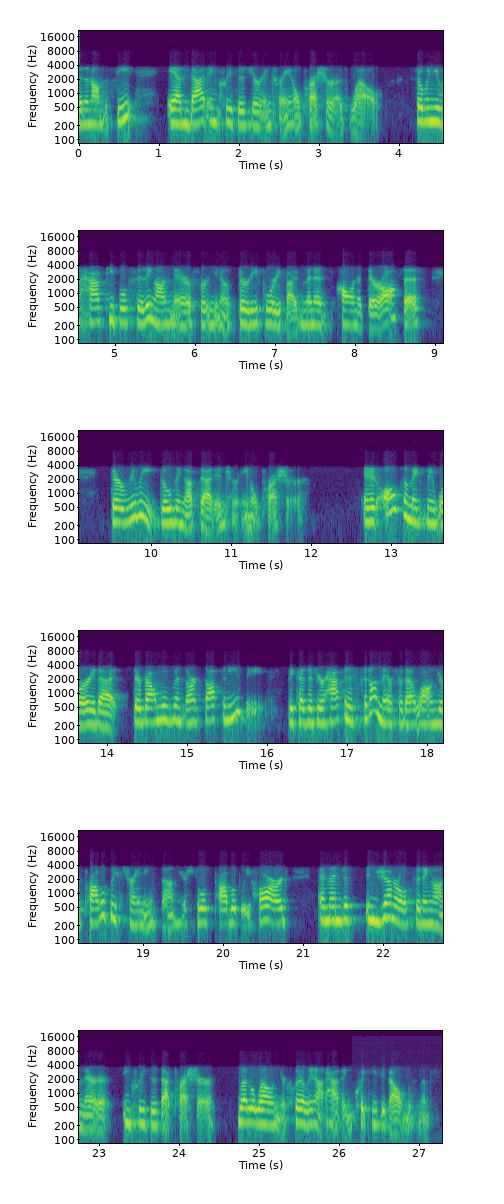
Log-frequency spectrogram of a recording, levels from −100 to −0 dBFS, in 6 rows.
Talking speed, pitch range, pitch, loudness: 205 wpm, 220-270 Hz, 240 Hz, -18 LUFS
